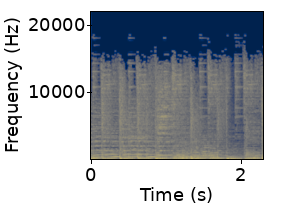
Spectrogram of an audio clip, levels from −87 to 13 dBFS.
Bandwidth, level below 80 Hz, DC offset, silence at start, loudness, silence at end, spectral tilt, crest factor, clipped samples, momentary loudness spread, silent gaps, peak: 19 kHz; -24 dBFS; under 0.1%; 0 s; -15 LUFS; 0 s; -4 dB/octave; 14 dB; under 0.1%; 4 LU; none; 0 dBFS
